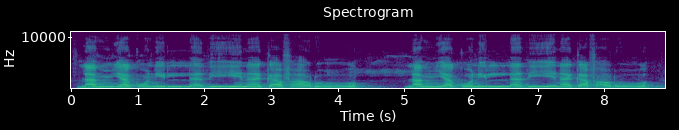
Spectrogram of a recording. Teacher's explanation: میم ساکن ہے اور میم ساکن کے بعد یا آیا ہے۔ یہاں پر اظہار کا قانون لگے گا، میم ساکن کو ظاہر کر کے پڑھیں گے۔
